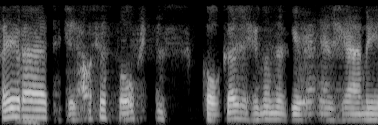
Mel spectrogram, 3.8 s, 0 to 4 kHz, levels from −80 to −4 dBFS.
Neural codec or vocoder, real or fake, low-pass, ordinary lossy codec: codec, 44.1 kHz, 2.6 kbps, DAC; fake; 3.6 kHz; AAC, 16 kbps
